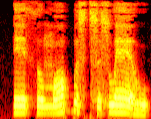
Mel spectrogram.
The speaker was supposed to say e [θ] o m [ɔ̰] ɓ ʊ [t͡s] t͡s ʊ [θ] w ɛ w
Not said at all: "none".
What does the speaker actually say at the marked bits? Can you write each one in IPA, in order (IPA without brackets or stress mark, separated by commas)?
θ, ɔ, s, s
